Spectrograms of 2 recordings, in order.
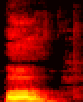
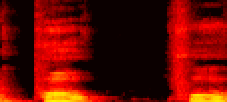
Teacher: अघोष का अल्प प्राण धीरे से साउंड निकल रहा है प, और तेज साउंड निकलेगा अघोष का महाप्राण फ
